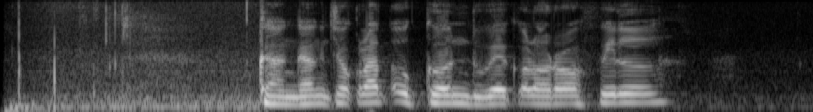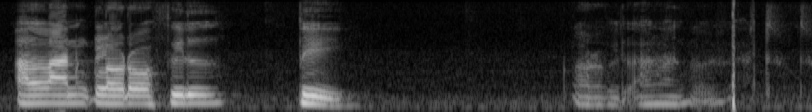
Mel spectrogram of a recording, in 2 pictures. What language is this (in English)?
Javanese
